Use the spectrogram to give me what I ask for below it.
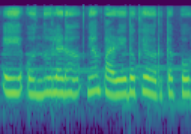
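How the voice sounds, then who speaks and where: A woman voicing a tender young husband in a storybook narration, speaking softly and soothingly. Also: sits high, little pitch movement, normal speed, soft background music. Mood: subdued. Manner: soft, soothing and affectionate. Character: tender young man, gentle and teasing husband.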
